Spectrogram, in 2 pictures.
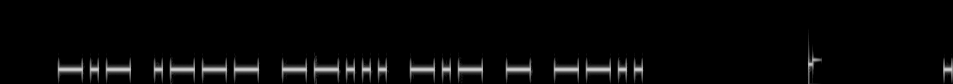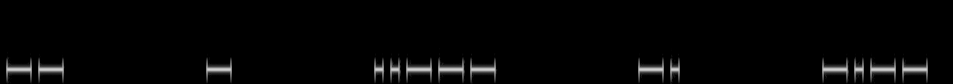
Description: Morse code, heard as a keyed tone, about 15 wpm, spaced as for 8 wpm, 700 Hz. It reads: KJ7KTZ WT2NY
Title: USA Call Signs - 6x Character Spacing - 15wpm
